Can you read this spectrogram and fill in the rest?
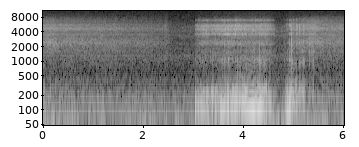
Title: Snoring giant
